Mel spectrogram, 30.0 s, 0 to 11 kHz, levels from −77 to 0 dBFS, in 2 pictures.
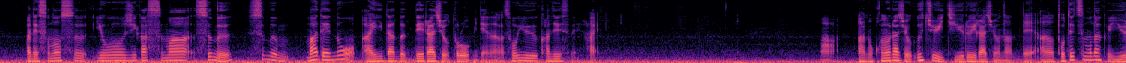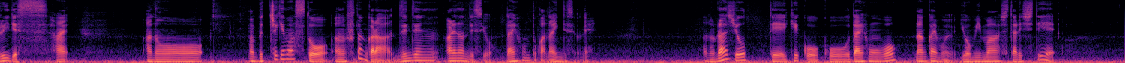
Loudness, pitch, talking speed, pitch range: -25 LUFS, 105 Hz, 280 characters per minute, 95-130 Hz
